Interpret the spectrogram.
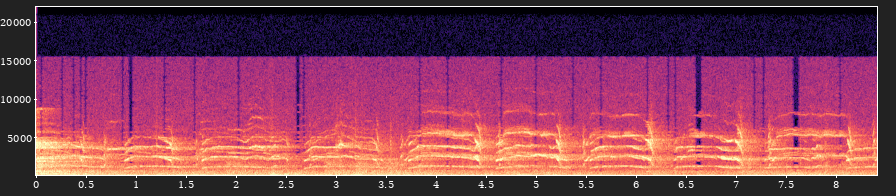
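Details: Falcons at a nest with two chicks hatched in early October, during a midday feeding on 13 October 2022 after the male delivered prey. Repeated drawn-out, slightly wavering harmonic wails, each about half a second, over steady low hum.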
